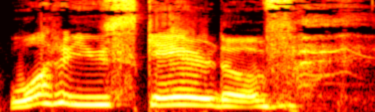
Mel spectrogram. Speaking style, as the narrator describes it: He shouted to the officer

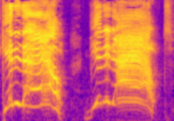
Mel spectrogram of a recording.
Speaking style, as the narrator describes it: she screams

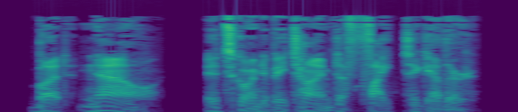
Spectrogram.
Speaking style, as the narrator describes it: he hissed to me

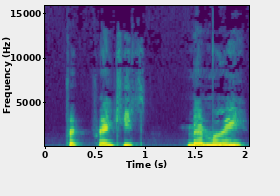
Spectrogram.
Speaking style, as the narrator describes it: Jeffrey squeaked

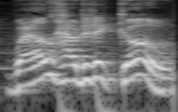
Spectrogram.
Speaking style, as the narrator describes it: the lady snaps and is like

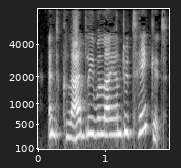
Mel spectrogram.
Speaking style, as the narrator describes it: cried again the rich tones of the young lady

